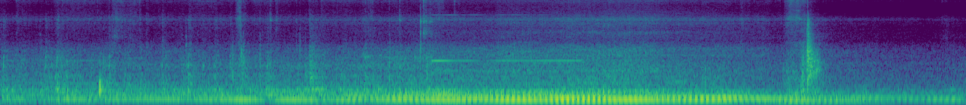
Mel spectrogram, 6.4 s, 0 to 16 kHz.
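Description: Ricoh MP 8001 office copier running a two-sided copy job. Its feed and drive mechanism gives a steady low hum that swells over a few seconds and then eases, with a few clicks early on and one sharp swish near the end as paper moves through.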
